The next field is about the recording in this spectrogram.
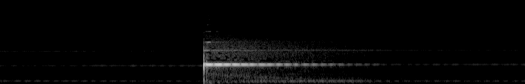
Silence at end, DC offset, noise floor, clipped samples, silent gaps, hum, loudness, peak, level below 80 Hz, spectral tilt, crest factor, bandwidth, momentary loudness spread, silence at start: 2 s; under 0.1%; -67 dBFS; under 0.1%; none; none; -23 LUFS; -10 dBFS; -72 dBFS; -5 dB/octave; 20 dB; 4.9 kHz; 25 LU; 2.05 s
